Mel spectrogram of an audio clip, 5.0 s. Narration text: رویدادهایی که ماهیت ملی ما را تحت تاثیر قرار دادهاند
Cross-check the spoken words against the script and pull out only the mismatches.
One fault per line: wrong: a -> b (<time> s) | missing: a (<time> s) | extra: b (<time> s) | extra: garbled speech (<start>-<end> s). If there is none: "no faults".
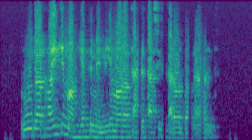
no faults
